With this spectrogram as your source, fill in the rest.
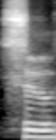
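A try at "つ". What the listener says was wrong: So we have to pronounce the letter T here. Tsu.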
